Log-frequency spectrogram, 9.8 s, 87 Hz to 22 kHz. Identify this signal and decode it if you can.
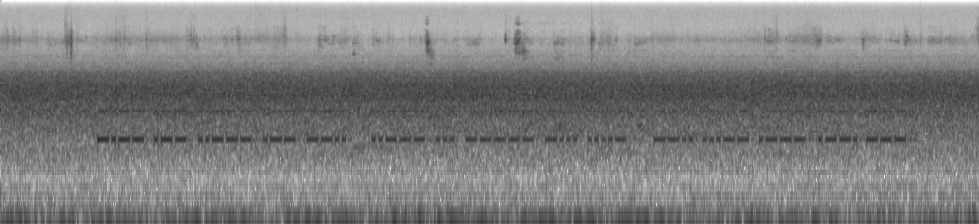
Morse code, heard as a keyed tone, hand-sent with a paddle, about 35 wpm, 710 Hz, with radio static and the noise inside a car. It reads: YW2WZ 2S0B4 Z3JPO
